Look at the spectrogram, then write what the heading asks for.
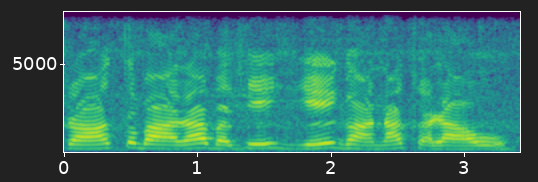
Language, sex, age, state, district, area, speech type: Urdu, female, 18-30, Uttar Pradesh, Gautam Buddha Nagar, rural, read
